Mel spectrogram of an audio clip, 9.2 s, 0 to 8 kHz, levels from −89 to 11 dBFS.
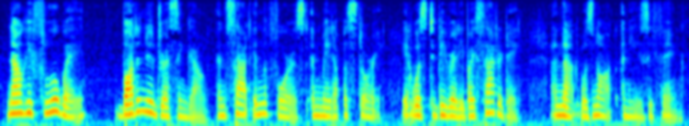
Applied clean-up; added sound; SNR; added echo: none; none; none; none.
